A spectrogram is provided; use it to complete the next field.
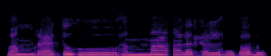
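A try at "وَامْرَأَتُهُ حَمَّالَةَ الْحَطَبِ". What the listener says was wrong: வம்ரா தான் வருது. வம்ரஅத்துஹு நீங்க அவசரப்படுறீங்க. நீங்க நான் சொன்னது போல ராக்கு பின்னால டைம் எடுக்கும். வம்ரஅத்துஹு என்று நீங்க பிராக்டிஸ் பண்ணி ஃபர்ஸ்ட் பழகணும்.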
